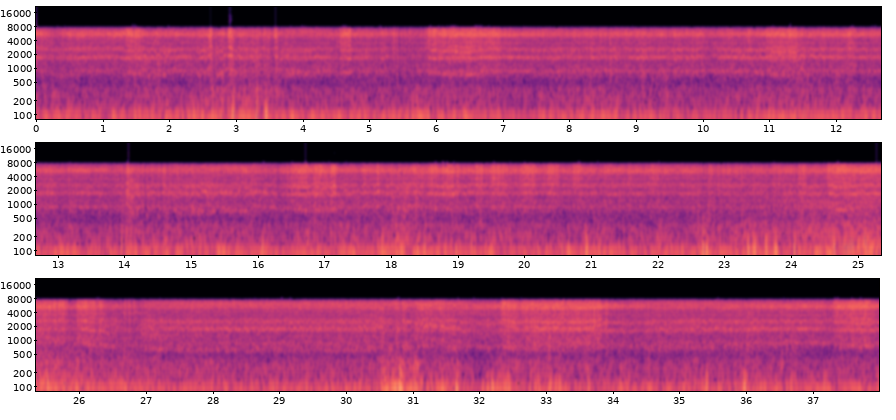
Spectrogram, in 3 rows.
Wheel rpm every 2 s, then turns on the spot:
220, 230, 230, 230, 240, 220, 230, 220, 220, 230, 230, 230, 230, 200, 190, 210, 200, 210, 230.
none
